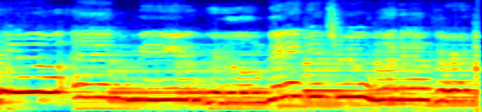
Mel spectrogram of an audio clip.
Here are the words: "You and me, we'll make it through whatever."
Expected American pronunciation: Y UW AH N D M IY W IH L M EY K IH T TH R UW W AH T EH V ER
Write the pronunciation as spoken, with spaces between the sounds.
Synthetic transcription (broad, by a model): Y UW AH N M IY W IH L M EY K IH T T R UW W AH T EH V ER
